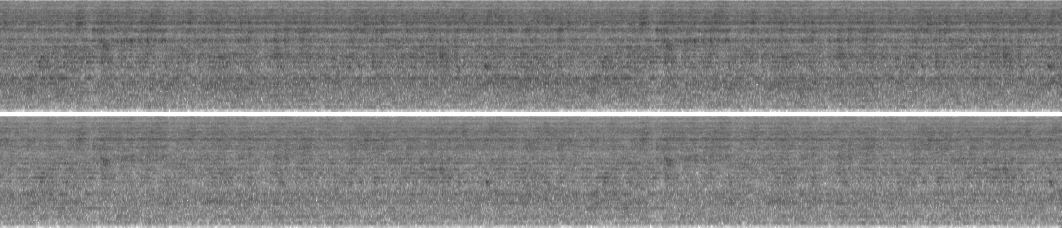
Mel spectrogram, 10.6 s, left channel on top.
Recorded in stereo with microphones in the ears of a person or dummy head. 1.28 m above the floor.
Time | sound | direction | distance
0.0 | running water | 50° left (ahead or behind) | 1.1 m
